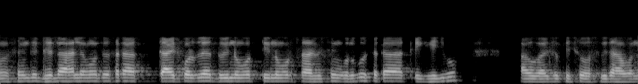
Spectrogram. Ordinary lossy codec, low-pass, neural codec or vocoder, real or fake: none; 3.6 kHz; autoencoder, 48 kHz, 128 numbers a frame, DAC-VAE, trained on Japanese speech; fake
